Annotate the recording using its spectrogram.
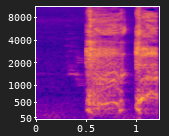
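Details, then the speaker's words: Two harsh cough bursts from an adult with a very bad cough, slightly distant as the speaker turns away from the microphone; cough. "Oh god, I almost had to cough there. Sorry about that. I really do have a very bad cough, and you may hear it 2 or 3 times as I'm doing this."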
